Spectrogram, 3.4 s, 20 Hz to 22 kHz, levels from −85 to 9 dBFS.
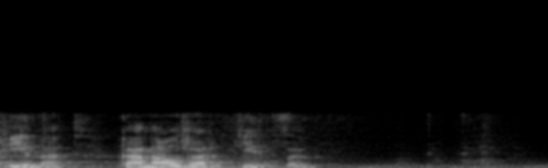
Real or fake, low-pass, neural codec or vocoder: fake; 7.2 kHz; codec, 16 kHz, 8 kbps, FunCodec, trained on LibriTTS, 25 frames a second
